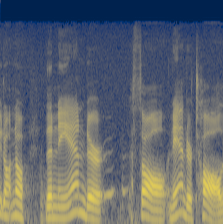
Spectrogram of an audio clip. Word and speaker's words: Neanderthal: know the neander th neander tall the H is silent neander tall man is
